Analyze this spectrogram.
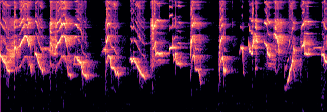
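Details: Loud samyong bird calls: rasping squawks rich in overtones that arch up and then slide down, in uneven bursts with short gaps, growing quicker toward the end.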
